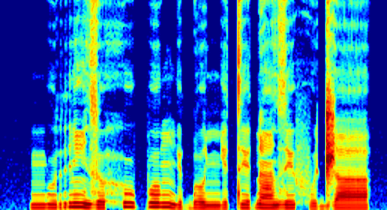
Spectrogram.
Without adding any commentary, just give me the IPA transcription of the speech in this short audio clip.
m u˨ r ĩ˦˨ z ʊ˨ h u˦˨ p o˦ ŋ ɪ˨ ɓ o˨ ɲ ɪ˨ t ɪ˦ ɗ ã˦ z ɪ˦ f ʊ˨ d͡ʒ aː˦

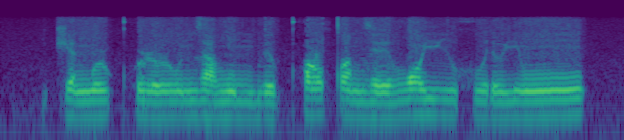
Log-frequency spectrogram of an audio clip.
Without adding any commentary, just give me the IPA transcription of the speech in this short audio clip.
t͡ʃ ɛ ŋ u ɭ kʷʰ ɘ ɭ ɹ u n z a v ũ m b e kʷʰ ɛ ɭ tˤ ɨ n z e v ɔ j i xʷ i ɾ ɨ j ũ

